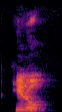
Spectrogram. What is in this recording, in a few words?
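"hiruk", Malay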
